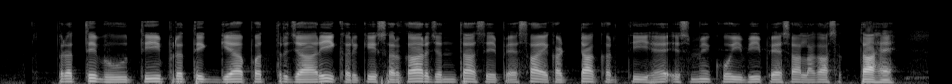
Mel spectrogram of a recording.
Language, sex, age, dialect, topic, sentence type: Hindi, male, 25-30, Kanauji Braj Bhasha, banking, statement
